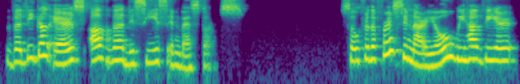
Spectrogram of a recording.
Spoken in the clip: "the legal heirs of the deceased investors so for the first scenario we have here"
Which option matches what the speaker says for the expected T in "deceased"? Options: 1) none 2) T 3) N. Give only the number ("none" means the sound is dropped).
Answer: 1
